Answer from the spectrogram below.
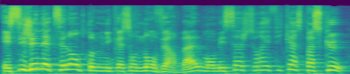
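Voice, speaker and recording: A man leads a public speaking lesson in a high, mellow voice. He teaches emphatically, putting on little scenes and firing rhetorical questions at his listeners. He chuckles now and then as he explains. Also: fast. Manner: emphatic, lively delivery with acted-out examples and rhetorical questions.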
